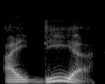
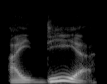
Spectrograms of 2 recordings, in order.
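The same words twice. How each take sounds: No difference in how they are said.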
